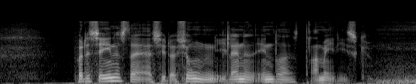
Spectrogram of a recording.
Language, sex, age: Danish, male, 23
